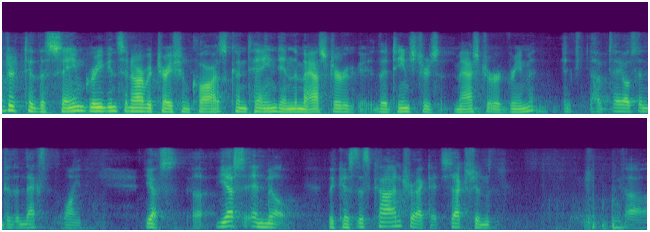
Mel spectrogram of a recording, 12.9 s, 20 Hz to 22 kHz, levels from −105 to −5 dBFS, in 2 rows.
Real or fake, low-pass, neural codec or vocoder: fake; 7.2 kHz; codec, 16 kHz in and 24 kHz out, 0.8 kbps, FocalCodec, streaming, 65536 codes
